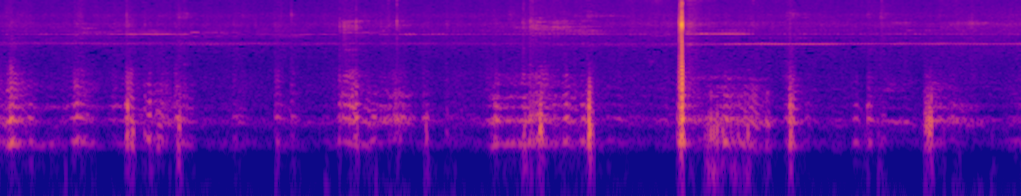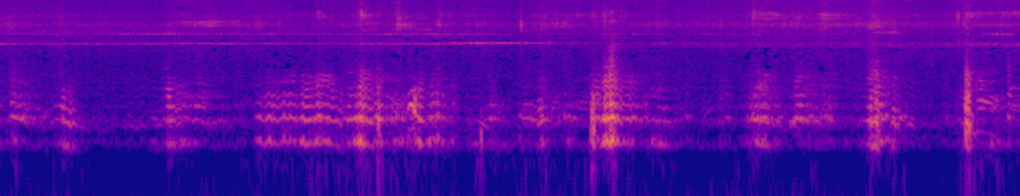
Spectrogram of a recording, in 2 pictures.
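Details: Dwarf honey bees mobbing a camera after being disturbed while grass was cut: a long, even, low-pitched droning buzz with rising and falling swells and many brief crackles and taps.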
